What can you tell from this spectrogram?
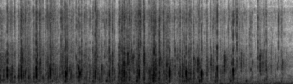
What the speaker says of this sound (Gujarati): આપણે મિત્રો જોરદાર તાળીઓના ગડગડાટથી એમને વધાવીએ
